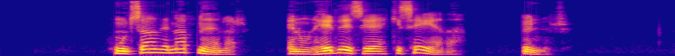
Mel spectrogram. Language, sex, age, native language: Icelandic, male, 40-49, Icelandic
